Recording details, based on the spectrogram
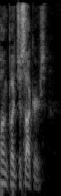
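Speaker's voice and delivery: fast, quick delivery. Showing how a censored movie swear line is said: said fast. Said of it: "'cause you say it fast".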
